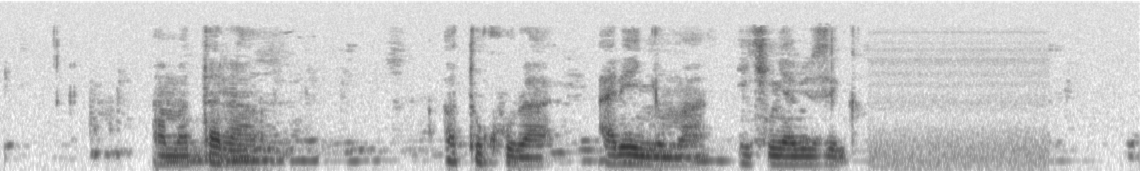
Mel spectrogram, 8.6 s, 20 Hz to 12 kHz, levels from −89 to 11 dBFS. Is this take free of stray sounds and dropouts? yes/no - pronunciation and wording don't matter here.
yes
